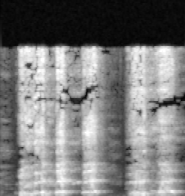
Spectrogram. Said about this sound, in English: Yeah, I critically failed my scrutinize test to talk. You start coughing violently. Yeah, I cough violently at the door.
